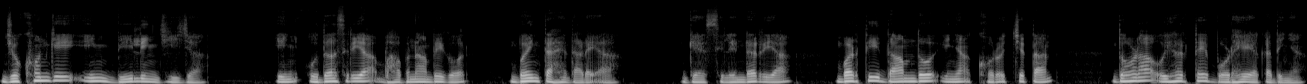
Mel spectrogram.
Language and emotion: Santali, sad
